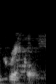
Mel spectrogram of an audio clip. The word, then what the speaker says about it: Grickle: grickle grass grass yes it's a made-up word but you still pronounce it grickle that's how it's red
